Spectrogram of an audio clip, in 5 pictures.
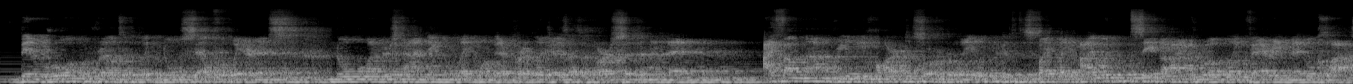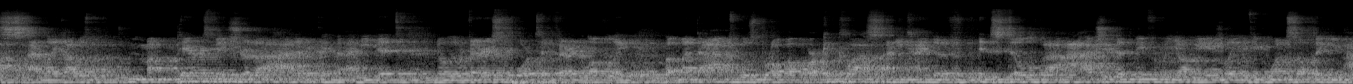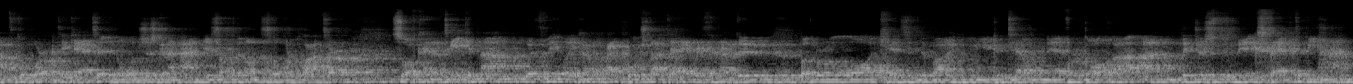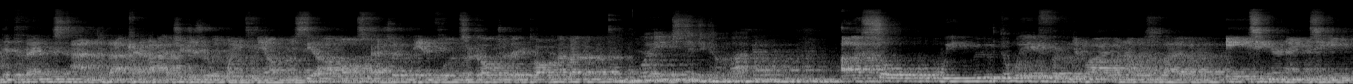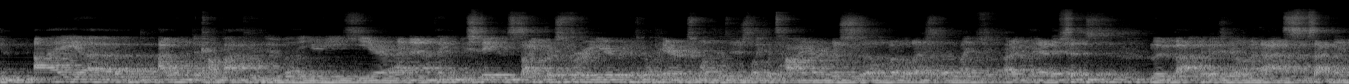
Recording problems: room echo; strong; dies away in 2.1 s
off-mic speech; far
squashed, flat; somewhat
electrical hum; faint; throughout; 60 Hz, 25 dB below the speech

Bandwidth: 14 kHz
